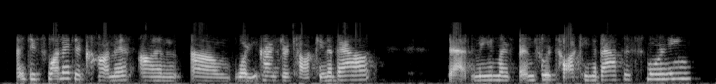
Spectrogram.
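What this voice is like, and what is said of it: Voice with a slight cold. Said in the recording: “I have a little cold”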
